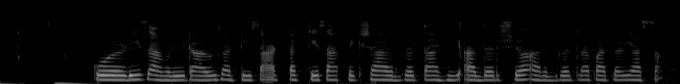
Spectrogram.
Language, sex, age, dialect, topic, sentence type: Marathi, female, 25-30, Southern Konkan, agriculture, statement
